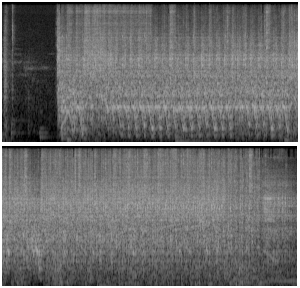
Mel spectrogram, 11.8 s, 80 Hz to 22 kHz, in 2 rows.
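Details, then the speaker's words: 40-year-old Ford Fiesta XR2 off the road 25 years, new timing belt and fresh fuel: cranks and catches only with throttle mashed, loud ragged rev; hard starting traced to worn spark plugs. "that was the closest one yet. Okay, wait, so it does not want to start unless you mash the throttle, right?"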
